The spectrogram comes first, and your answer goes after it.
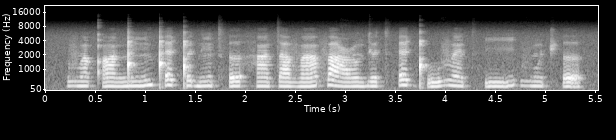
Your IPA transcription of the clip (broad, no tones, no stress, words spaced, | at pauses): və̃ qʼãŋ͡ǃĩ ǃʼɛǃʏdĩt͡sʼə hãtavã faʕũdʏ t͡sʼɛǃʼu vɛ̃t͡sʼi | vũt͡ʃʼə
